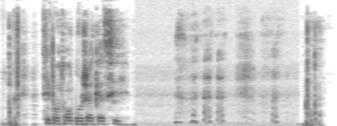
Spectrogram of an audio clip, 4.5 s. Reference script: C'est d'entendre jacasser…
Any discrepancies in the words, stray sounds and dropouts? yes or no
yes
